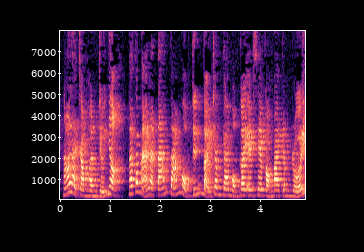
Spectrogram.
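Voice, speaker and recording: A woman's voice: high-pitched, fast, bright, forceful tone. A young woman selling on a livestream, chatty and teasing as she reads out viewer comments. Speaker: livestream seller. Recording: echoey room, dull lo-fi sound.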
